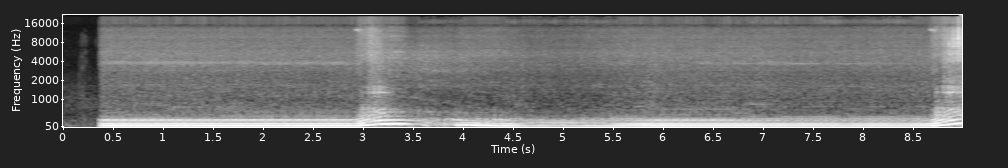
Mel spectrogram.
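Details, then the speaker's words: Deep booming drone at idle that swells sharply on two blips from a VQ-swapped Nissan S13 240SX with stock headers, no cats, 2.5-inch glass packs, a 3-inch Y-pipe and a muffler without silencer; loud, annoying exhaust. "So, that's what it sounds like now. It's not extremely loud, but it is annoying."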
